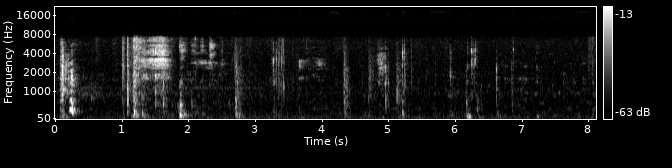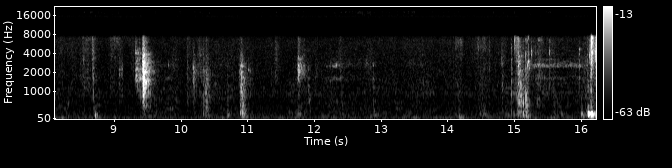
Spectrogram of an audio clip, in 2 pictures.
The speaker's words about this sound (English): No, I just left the silence, and they can hear me clicking around on my laptop.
